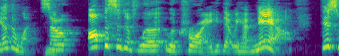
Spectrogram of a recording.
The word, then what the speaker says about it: La Croix: Because one of the ones we sell, which is very, very popular, and it's pronounced La Croix, is so popular, and it has been, this is probably the 3rd or 4th go at making seltzer with essence.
